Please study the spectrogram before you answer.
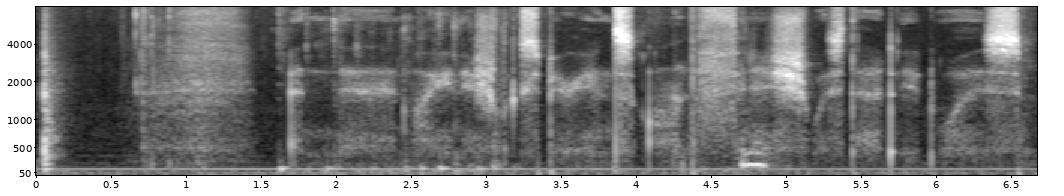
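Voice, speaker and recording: Someone whispers in a breathy, unvoiced ASMR manner, hosting a tasting video and casually murmuring through notes. They list things slowly, word by word, while typing.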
